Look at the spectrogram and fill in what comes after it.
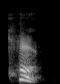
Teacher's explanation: I think the tone of the word falls a little bit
